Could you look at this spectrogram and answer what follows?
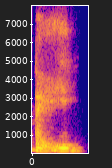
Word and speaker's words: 得: Sebenarnya ada satu lagi cara bacanya tei.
